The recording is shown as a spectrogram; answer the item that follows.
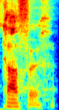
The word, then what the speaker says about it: Cafu: So whenever they pronounce my surname, they would say Cafu. So, and most of the people say Cafu. So I kind of like prepare Cafu because it's easier for everyone to pronounce it. So it's Cafu, okay. Yeah, for me it's Cafu.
